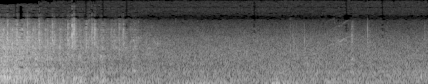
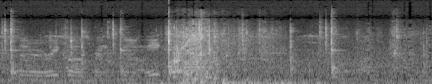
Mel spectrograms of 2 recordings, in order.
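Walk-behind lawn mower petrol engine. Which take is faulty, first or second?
second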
